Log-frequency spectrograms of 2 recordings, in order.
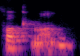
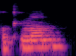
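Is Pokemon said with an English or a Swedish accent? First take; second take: Swedish; English. First: It is said with a Swedish-style pronunciation. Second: It is said with an English-style pronunciation. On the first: "In Swedish, it's Pokemon. That's with my Swedish accent" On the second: "I don't know how you pronounce Pokemon in English. Like Pokemon"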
